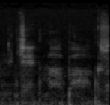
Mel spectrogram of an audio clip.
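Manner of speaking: soft teasing whisper. Acted. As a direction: whisper it back playfully. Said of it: "Why are you whispering?".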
